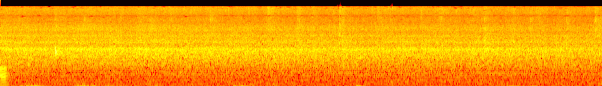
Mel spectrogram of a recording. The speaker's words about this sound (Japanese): はいなんかねもうすごいでしょうこの雨の音台風がね来てるらしいですよ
